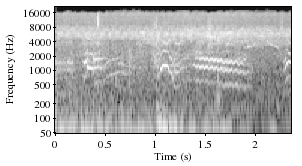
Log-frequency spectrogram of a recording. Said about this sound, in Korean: 박스 안에 몇 마리인지 알아볼 수 없는 강아지들이 꼬물거리며 낑낑 울어대고 있었다. 그 소리는 연약하지만 처절한 고통을 담고 있어 들으면 들을수록 막 태어난 생명체가 아니라 곧 죽어갈 생명체가 내는 소리처럼 들렸다.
